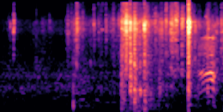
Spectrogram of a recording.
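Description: Rattan swords striking shields and armour in a quick exchange: a single sharp crack a little under a second in, a clattering flurry around the middle, and the loudest, sharpest crack near the end.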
